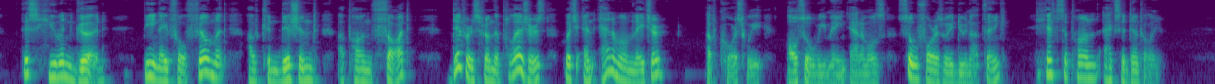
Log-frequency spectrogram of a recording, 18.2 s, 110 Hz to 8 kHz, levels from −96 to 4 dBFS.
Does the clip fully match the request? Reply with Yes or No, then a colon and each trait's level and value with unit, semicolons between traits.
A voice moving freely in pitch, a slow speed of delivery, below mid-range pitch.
Yes: wide, 6.7 semitones; slow, 110 wpm; low, 125 Hz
